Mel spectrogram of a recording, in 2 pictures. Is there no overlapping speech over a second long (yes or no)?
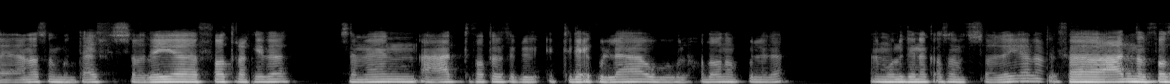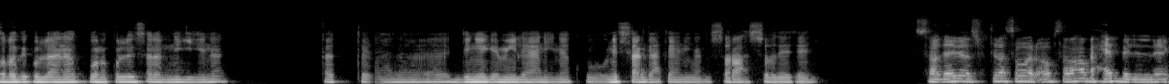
yes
